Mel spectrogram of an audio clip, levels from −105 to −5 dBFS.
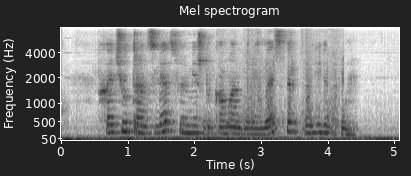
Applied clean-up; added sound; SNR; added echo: neural separator model SepFormer DNS4.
